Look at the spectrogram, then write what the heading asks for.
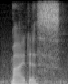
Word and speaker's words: Midas: meetus oh i think i've been pronouncing your name wrong midas after a king from a legend of eld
